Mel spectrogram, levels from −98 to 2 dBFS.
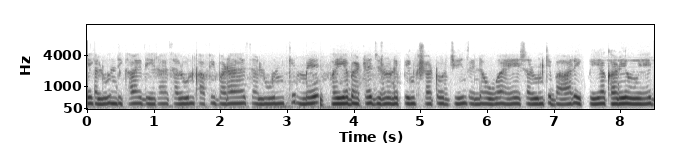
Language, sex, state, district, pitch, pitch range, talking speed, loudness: Hindi, female, Bihar, Purnia, 250 Hz, 240-255 Hz, 225 wpm, -25 LUFS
